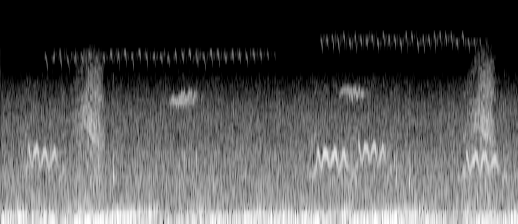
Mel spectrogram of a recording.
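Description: A creature swishes through water in quick bursts.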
